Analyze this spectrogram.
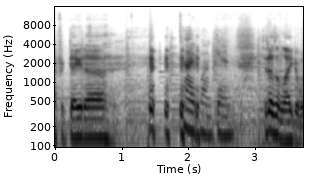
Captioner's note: laughs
